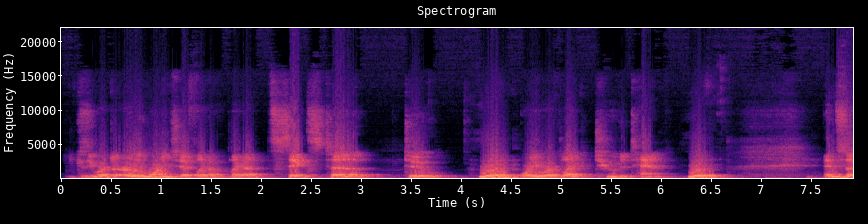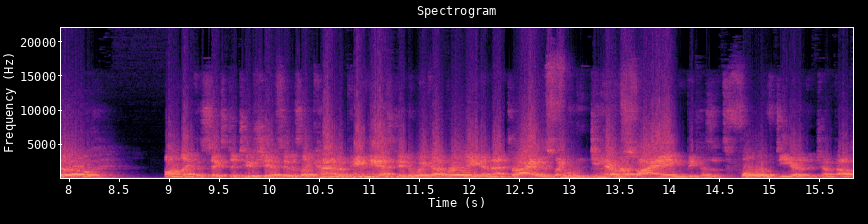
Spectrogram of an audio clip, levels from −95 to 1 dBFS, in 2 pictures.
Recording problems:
distortion; heavy; 18% of the sound clipped
off-mic speech; far
room echo; noticeable; dies away in 0.4 s

